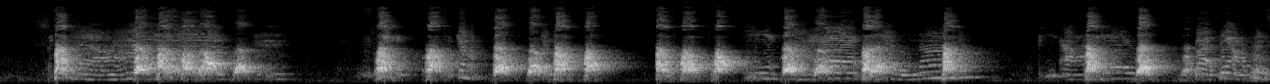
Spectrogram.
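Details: Two Boston Terriers, afraid of Santa, bark in rough, tonal bursts, with human voices mixed in.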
